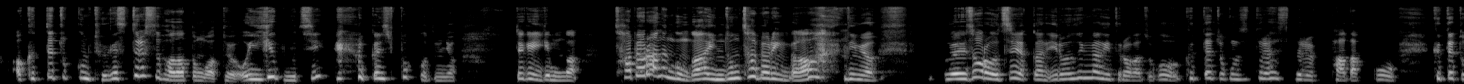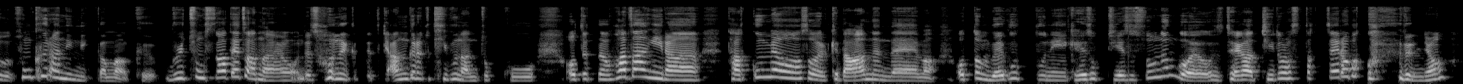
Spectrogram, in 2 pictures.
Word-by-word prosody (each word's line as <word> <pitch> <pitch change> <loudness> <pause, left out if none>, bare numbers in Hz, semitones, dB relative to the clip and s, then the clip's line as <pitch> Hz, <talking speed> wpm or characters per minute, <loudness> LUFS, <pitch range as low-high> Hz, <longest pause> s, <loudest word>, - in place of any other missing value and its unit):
아 - - -1
그때 270 +5 -3
쪼끔 300 -4 -3
되게 245 +2 -2
스트레스 335 +5 +1
받았던 190 -3 +1
거 150 - -1
같아요. - - -7
'어 - - 0
이게 235 +9 +4
뭐지?' 295 - -3 0.3
약간 280 -3 0
싶었거든요. 270 - -8 0.6
되게 265 -1 +2
이게 210 -1 0
뭔가 185 -2 -3 0.3
'차별하는 385 0 +2
건가? 235 +1 +3
인종차별인가?' 265 - +3 0.3
아니면 215 -7 -1 0.7
'왜 250 +2 +6
저러지?' 275 -3 +3
약간 220 -3 -4
이런 240 +3 -3
생각이 290 -4 -2
들어 205 -5 -6
가지고 185 +3 -8
그때 275 +1 -5
쪼금 245 -3 -9
스트레스를 235 -3 -7
받았고 185 +2 -6 0.3
그때 280 +1 -2
또 215 -6 -7
송크란이니까 320 - -2
막 165 -1 -3
그 415 -1 -10
물총 280 +5 +1
쏴 310 +2 +4
대잖아요. 185 - +1
근데 270 -6 -5
저는 250 +2 +2
그때 - - -15 0.2
안 225 +3 +2
그래도 265 -3 -1
기분 245 -2 -1
안 175 0 -1
좋고 175 -3 -8 0.3
어쨌든 235 -1 -1
화장이랑 275 - +5 0.3
다 230 -2 +2
꾸며서 300 -7 +2
이렇게 200 +4 -2
나왔는데 185 -3 +3
막 160 -2 -3 0.2
어떤 230 -1 0
외국분이 215 -4 -2
계속 235 +4 +1
뒤에서 210 -1 -1
쏘는 335 - -3
거예요. 170 -2 +5
그래서 195 +1 -6
제가 210 0 +5
뒤돌아서 270 +5 -1
딱 285 0 -8
째려봤거든요. 280 - 0
245 Hz, 335 characters per minute, -24 LUFS, 205-285 Hz, 0.7 s, 왜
